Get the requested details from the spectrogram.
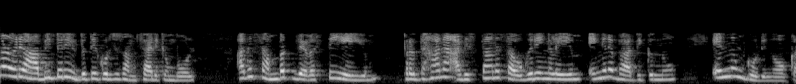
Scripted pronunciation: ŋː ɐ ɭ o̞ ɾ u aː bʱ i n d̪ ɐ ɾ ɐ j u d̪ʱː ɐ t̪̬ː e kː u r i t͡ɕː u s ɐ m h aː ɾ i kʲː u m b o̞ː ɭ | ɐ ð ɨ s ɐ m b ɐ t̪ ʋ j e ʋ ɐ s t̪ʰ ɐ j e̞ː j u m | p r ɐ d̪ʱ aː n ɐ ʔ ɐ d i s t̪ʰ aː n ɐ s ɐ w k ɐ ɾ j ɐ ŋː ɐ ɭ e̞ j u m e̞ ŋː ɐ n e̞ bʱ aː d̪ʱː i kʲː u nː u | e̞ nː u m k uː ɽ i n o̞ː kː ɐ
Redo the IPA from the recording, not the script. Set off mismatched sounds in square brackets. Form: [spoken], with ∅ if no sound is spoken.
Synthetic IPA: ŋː ɐ ɭ o̞ ɾ u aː bʱ i n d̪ ɐ ɾ ɐ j u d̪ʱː ɐ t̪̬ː e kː u r i t͡ɕː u s ɐ m [s] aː ɾ i kʲː u m b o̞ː ɭ | ɐ ð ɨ s ɐ m b ɐ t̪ ʋ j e ʋ ɐ s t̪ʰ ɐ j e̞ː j u m | p r ɐ d̪ʱ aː n ɐ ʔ ɐ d i s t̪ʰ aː n ɐ s ɐ w k ɐ ɾ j ɐ ŋː ɐ ɭ e̞ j u m e̞ ŋː ɐ n e̞ bʱ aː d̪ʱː i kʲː u nː u | e̞ nː u m k uː ɽ i n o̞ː kː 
